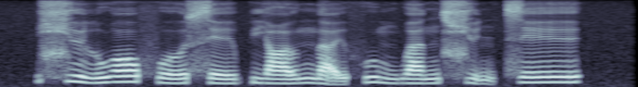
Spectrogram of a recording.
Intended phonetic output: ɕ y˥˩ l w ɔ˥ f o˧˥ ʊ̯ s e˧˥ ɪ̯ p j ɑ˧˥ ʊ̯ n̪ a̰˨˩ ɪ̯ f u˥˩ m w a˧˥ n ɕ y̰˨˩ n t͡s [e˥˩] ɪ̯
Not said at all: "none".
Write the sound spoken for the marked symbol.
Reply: e˥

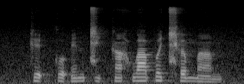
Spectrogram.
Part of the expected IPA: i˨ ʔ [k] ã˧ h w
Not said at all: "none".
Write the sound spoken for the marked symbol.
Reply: k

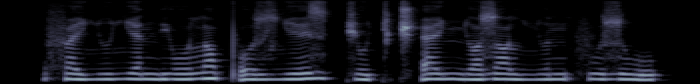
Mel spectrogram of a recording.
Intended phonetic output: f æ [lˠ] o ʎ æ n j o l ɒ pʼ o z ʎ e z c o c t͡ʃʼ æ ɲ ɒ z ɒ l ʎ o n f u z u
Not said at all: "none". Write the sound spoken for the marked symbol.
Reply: ʎ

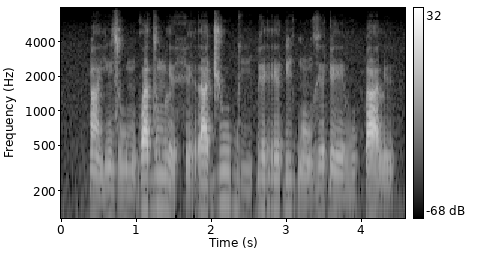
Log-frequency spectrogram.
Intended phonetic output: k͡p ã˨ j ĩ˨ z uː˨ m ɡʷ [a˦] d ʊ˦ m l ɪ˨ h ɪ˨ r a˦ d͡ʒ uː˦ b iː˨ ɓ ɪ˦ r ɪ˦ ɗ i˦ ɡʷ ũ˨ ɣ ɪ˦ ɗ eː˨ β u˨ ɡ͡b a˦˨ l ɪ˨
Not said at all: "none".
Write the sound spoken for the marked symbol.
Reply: a˦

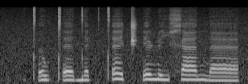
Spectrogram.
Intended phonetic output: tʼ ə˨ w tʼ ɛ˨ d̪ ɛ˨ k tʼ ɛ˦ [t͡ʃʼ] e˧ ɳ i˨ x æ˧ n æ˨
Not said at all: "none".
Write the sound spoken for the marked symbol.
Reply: t͡ʃʼ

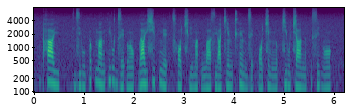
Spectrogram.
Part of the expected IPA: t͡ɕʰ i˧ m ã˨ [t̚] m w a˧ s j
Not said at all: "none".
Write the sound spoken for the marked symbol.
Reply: k̚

